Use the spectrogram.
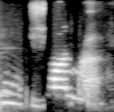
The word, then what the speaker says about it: genre: A j sound, the as in father, and an N. Jean. Jean. The second syllable is quick and short. It's an R sound and a schwa.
